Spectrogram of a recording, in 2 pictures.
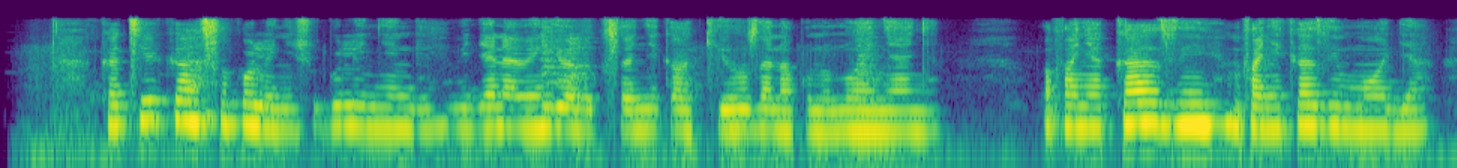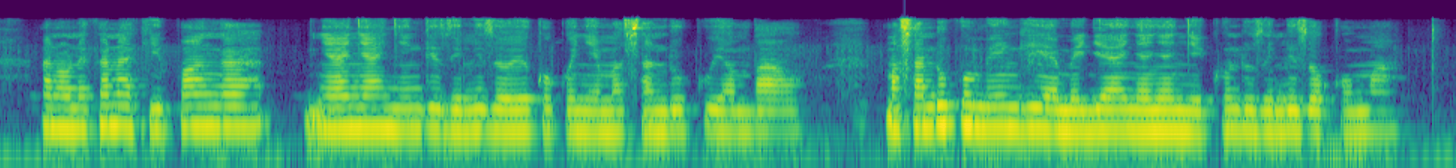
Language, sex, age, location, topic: Swahili, female, 18-24, Nairobi, finance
